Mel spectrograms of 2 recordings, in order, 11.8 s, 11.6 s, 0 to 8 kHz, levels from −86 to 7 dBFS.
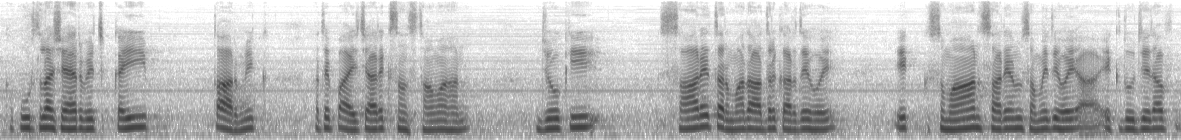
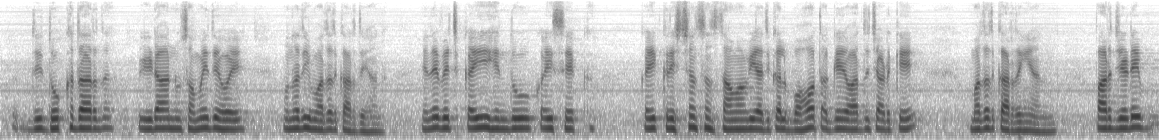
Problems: none marked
